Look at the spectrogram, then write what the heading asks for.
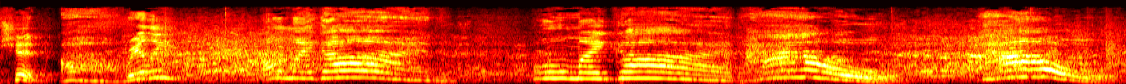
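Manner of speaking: high, laughing gasps of disbelief; shocked disbelief. Acted. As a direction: squeal out the shock, slow and high. Shocked reaction to Louis news.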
